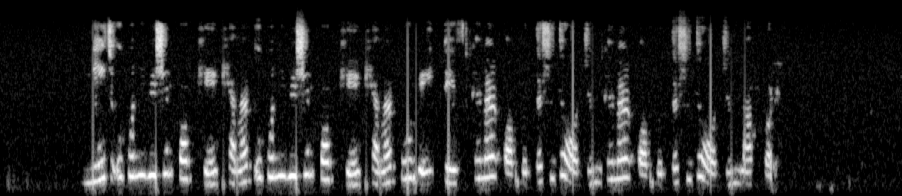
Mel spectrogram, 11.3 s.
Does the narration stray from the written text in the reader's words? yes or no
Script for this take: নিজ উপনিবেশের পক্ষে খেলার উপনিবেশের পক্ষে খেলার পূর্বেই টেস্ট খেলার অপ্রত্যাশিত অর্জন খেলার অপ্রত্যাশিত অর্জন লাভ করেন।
no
